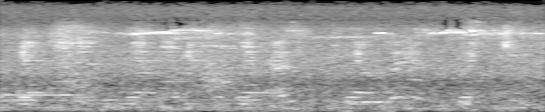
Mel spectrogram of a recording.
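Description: Indistinct voices, faint and broken, over a steady low rumble.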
